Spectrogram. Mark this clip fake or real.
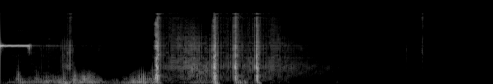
fake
